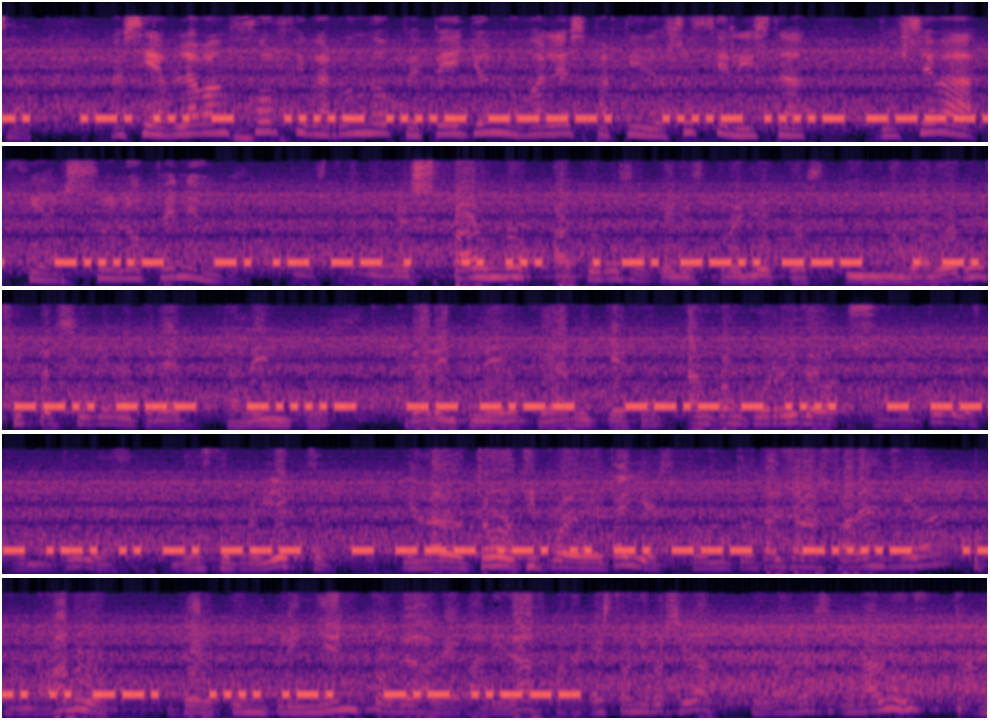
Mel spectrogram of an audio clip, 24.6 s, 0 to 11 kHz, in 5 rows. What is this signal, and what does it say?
Morse code, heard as a keyed tone, machine-sent, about 33 wpm, 570 Hz, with radio static and room echo. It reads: … RST 449 449 - NAME IS ENZO ENZO - MY QTH TORINO TORINO - RIG HR K2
